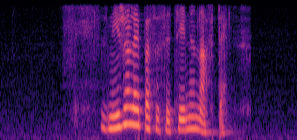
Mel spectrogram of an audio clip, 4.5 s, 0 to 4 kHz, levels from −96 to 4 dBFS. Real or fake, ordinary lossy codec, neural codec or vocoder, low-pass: fake; none; vocoder, 24 kHz, 100 mel bands, Vocos; 3.6 kHz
